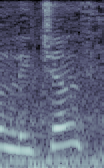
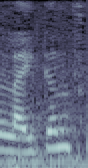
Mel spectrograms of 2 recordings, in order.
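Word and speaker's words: lichens: दिखेगा और ये आपको लिचन्स या लाइकन्स बोलते हैं, उनसे मिलता है. लिटमस जो है वो ये रहा, लाइकन्स और यू can pronounce it लिचन से मिलता है.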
